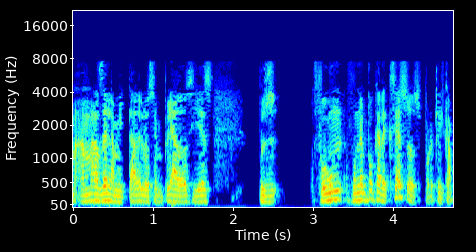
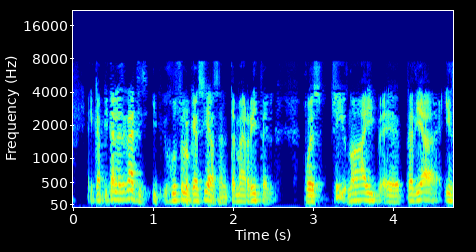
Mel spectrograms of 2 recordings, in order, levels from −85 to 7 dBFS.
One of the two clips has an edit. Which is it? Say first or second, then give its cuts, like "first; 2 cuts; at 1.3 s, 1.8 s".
second; 1 cut; at 3.4 s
